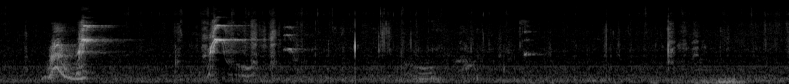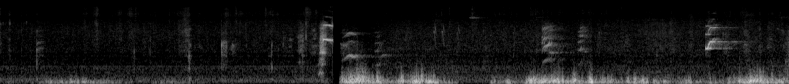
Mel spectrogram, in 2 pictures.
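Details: Pomeranian spitz dogs at the Elenhouse kennel in Kyiv, giving a few sharp, high-pitched yapping barks spread over the recording, with a short burst near the end, while a human voice repeatedly calls the name Nyura amid low rumbling background noise.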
